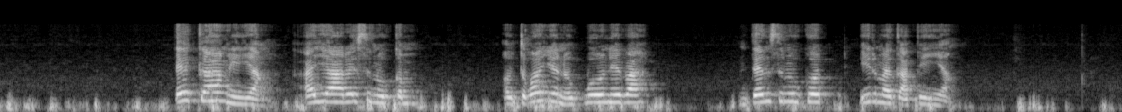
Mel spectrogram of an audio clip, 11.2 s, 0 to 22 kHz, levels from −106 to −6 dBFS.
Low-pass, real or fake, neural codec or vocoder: 9.9 kHz; fake; vocoder, 22.05 kHz, 80 mel bands, WaveNeXt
